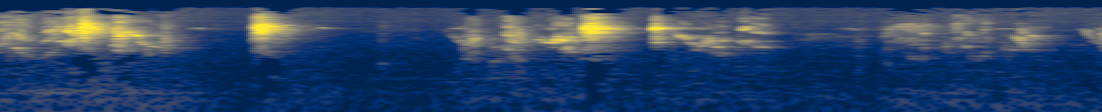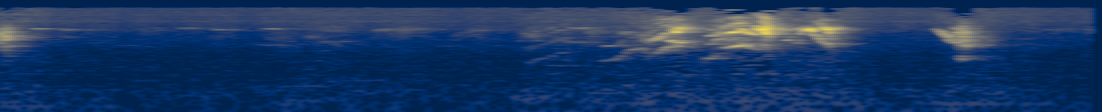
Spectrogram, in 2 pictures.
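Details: Budgerigars at play chatter in dense, scratchy, high warbling bursts, several notes run together, then a quiet pause before another noisy flurry near the end.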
